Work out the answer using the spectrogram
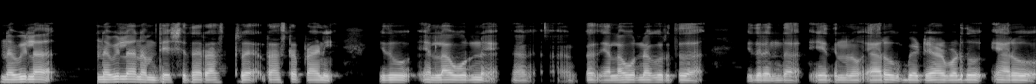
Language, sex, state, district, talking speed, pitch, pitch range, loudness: Kannada, male, Karnataka, Bijapur, 120 wpm, 105 Hz, 105-110 Hz, -17 LUFS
